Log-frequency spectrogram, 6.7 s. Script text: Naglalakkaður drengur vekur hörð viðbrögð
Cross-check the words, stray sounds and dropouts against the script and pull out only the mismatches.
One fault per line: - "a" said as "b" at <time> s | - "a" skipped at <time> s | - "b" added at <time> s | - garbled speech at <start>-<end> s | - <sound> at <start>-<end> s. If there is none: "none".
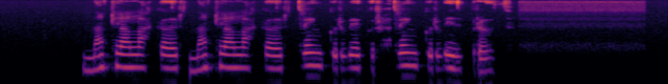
- "naglalakkaður" added at 2.0 s
- "hörð" said as "drengur" at 4.0 s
